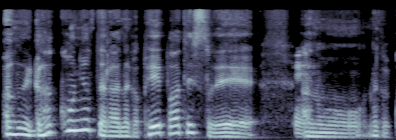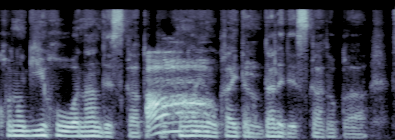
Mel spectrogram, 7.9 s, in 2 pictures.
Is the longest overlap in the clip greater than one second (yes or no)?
yes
